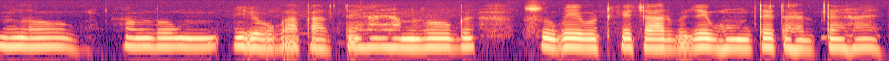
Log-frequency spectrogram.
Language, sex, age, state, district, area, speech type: Hindi, female, 45-60, Uttar Pradesh, Pratapgarh, rural, spontaneous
